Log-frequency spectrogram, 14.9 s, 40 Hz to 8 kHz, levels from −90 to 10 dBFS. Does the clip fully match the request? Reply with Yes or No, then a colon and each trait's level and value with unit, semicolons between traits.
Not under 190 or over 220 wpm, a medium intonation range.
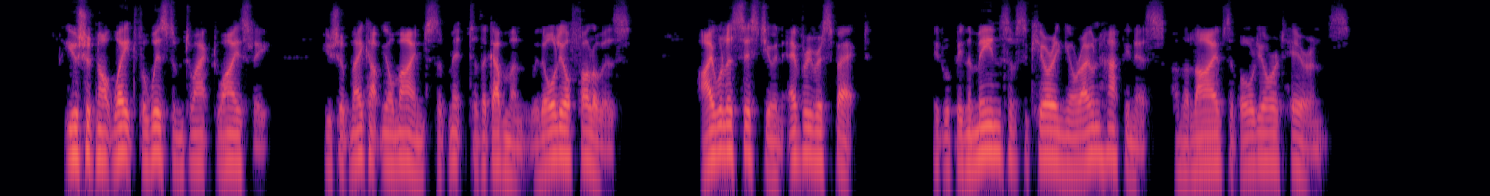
Yes: average, 195 wpm; average, 3.3 semitones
